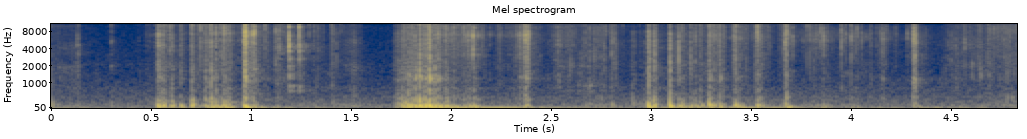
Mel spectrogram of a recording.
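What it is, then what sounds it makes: Dry bar soap being shaved. A green rectangular bar of dry soap, held in the hand, is scored and shaved with a blade into strips. Dry, crunchy scraping and tearing bursts come in uneven strokes, with sharp crisp snaps on top of a heavy low rumble. Quieter pauses separate the cuts.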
